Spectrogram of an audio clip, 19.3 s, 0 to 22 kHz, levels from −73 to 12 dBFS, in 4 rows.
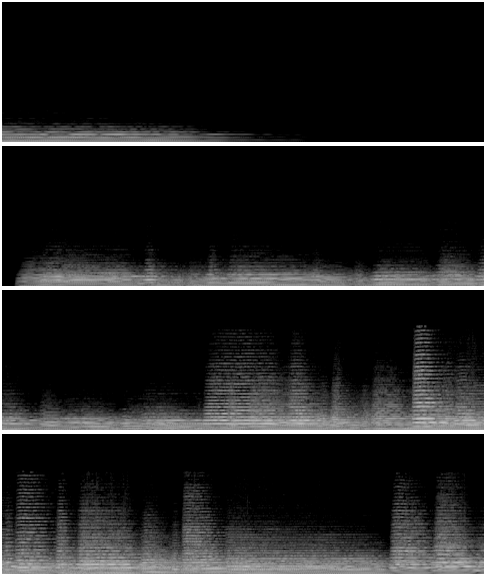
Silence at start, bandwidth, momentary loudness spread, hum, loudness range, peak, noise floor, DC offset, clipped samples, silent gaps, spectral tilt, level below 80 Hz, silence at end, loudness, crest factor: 0 s; 16 kHz; 13 LU; none; 15 LU; 0 dBFS; under -90 dBFS; under 0.1%; under 0.1%; none; -4 dB/octave; -40 dBFS; 0 s; -17 LUFS; 18 dB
